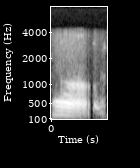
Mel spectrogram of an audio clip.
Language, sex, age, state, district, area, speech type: Hindi, male, 30-45, Bihar, Madhepura, rural, conversation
